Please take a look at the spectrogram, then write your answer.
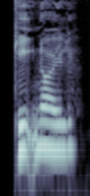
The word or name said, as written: G-nøgle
